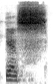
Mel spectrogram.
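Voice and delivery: "यस" said as ess, no y; correct letter S. Shown as a demonstration. Teacher modelling S for pupils, correct reading. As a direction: open "यस" on a clean e, long hiss. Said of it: "यस और एस में अंतर है ना".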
